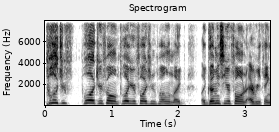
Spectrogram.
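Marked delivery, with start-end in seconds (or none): none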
